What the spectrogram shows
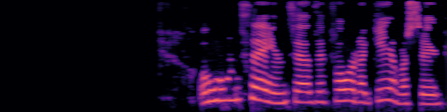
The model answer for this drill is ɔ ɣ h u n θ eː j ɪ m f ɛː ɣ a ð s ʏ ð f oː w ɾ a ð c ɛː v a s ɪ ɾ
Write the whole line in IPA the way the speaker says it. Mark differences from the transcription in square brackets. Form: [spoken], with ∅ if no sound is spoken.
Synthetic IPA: ɔ ɣ h u n θ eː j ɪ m [θ] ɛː ɣ a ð [θ] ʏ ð f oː w ɾ a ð c ɛː v a s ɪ ɾ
